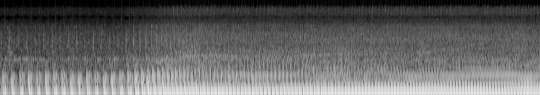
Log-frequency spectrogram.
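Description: Honda CRF single-cylinder motorcycle engine idling with an even pulsing beat, then revved up about a second and a half in and held at higher revs.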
